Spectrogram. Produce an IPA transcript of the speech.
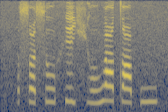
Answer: sˤ ʊ˨ s o˧ x e˧ ç o˨˦ w ɛ˦ tˤ o˨ p u˧

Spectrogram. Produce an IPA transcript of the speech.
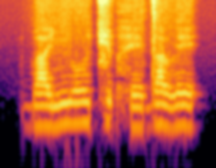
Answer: b a˨ ɪ̯ ɲ o˦ ʊ̯ t͡ɕ ʊ˦ ʔ h e˨ d a˦˨ ʊ̯ l e˦˨

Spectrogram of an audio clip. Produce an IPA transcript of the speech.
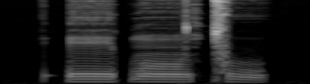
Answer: ʔ e ɓ õː ǀ u

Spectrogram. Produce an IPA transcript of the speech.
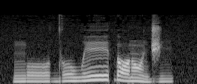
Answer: ŋ oː˨ d o˧ w eː˦ ɗ ɔ˧ ɾ ɔ̃˨ d͡ʒ i˧

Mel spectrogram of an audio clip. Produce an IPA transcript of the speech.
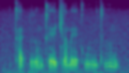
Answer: kʰ a˨˩ t̚ p r o˩˦ m kʰ ɛː˨˩ t͡ɕ u˨˩ a̯ m ɛː˨˩ kʰ w ɯː˨˩ ŋ tʰ ɯː˥˩ m

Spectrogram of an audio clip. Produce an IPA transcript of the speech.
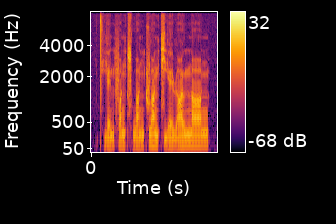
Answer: t̪ʰ j ɛ˨˩ n f ɑ˥˨ ŋ t͡sʰ w ɑ˨˦ ŋ ʈ͡ʂ w ɑ˥˨ ŋ t͡ɕ j ɛ˨˩ ɻ ɑ˦ ʊ̯ n̪ ɑ˦ ŋ

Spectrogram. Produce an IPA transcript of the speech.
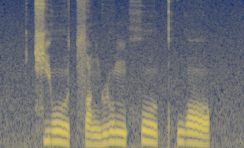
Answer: t͡ɕ j o˥˩ ʊ̯ t͡s ɑ˩ ŋ ɻ ʊ˥˧ ŋ x o˥˧ ʊ̯ kʰ w ɔ˥˩

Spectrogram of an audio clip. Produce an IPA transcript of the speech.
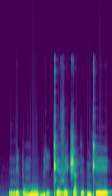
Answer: r i˨ p ʊ˨ m uː˦ ɓ iː˨ kʼ e˨ z e˨ t͡ʃ a˨ k ɪ˨ p ĩ˦ kʰ eː˦

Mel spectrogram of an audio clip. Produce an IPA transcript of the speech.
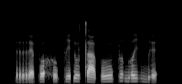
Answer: r ɛ˨ p o˦ h u˨ p i˦ ɗ u˦ t a˨ p uː˦ p i˦ ɡʷ iː˦ ɡ͡b ɪ˨

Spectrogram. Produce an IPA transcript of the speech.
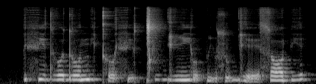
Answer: fʲ ɘ dʱ o d o mʲ e̤ kʰ o̰ fʲ o̰ ǀʰ i̤ ɡʱ i j o̰ p ḭ sʷ ḭ ɡʱ ḛ s ɔ pʲ e̤

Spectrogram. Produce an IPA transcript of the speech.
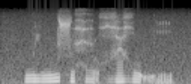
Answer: w i w u sʷ ɘ ħ ʕ ṵ χ ʁ ɛ ʁ w ṵ r

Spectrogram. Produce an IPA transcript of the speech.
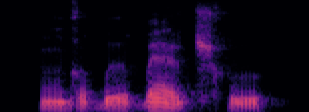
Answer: ŋ ɡ ʌ ɓ əː ɓ æ ʈ͡ʂʰ ʊ

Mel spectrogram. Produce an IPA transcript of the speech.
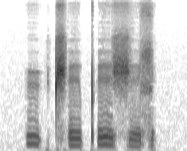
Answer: y˧ ʔ t͡ʃʼ e˨ pʼ e˦˨ ʃ e˨ ɬ

